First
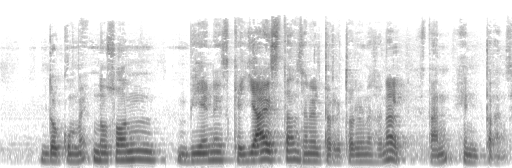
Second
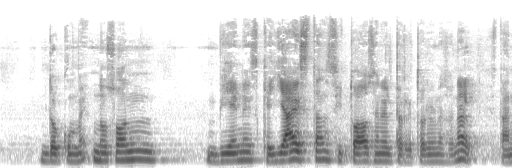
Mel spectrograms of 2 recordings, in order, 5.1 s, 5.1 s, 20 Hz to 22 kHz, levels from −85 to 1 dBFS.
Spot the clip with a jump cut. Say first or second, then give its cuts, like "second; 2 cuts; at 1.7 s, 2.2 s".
first; 2 cuts; at 1.6 s, 3.0 s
